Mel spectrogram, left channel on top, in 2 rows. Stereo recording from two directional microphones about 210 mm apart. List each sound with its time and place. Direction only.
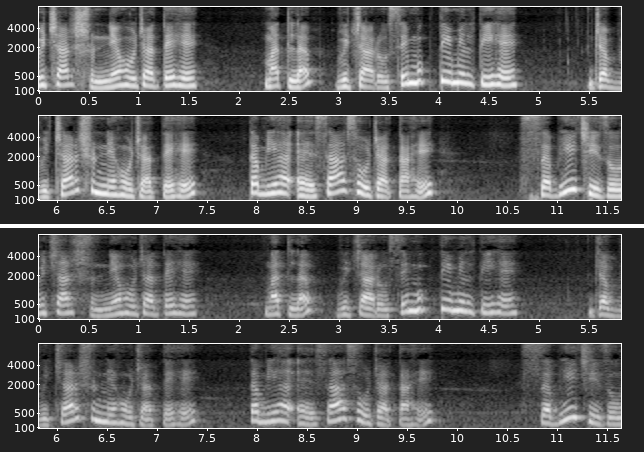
0.0 s speech: 55° left (ahead or behind)
0.5 s speech: 45° left (ahead or behind)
